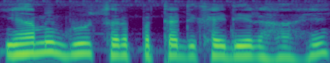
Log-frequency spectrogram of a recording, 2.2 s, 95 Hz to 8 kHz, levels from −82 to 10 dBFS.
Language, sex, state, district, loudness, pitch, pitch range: Hindi, male, Arunachal Pradesh, Longding, -15 LUFS, 170 Hz, 160-185 Hz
